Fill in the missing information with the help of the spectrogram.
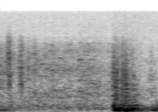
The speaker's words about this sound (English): I'll open the door.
